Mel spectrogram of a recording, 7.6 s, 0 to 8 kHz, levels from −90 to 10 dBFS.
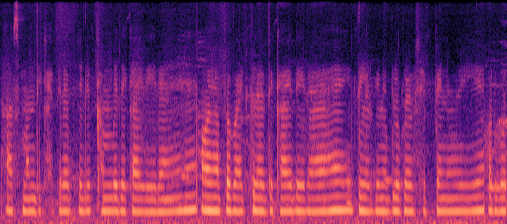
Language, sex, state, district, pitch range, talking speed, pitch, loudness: Hindi, female, Chhattisgarh, Rajnandgaon, 175-180 Hz, 235 wpm, 175 Hz, -15 LUFS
